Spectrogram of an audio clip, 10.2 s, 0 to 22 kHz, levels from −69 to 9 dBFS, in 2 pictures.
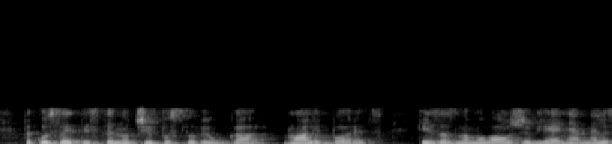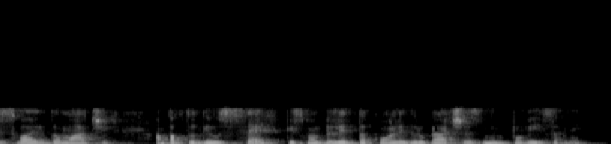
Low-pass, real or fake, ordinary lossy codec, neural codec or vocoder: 5.4 kHz; fake; AAC, 32 kbps; vocoder, 22.05 kHz, 80 mel bands, HiFi-GAN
